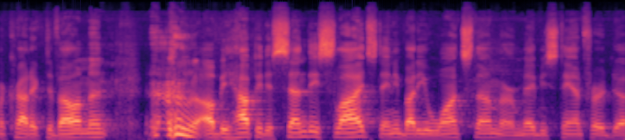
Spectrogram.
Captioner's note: cough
